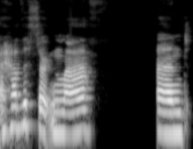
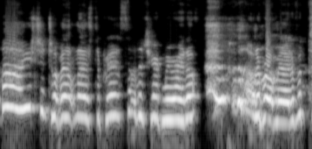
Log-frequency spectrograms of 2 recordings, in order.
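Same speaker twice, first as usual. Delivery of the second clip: high-pitched, laugh-strained talk; aching with laughter; 13 semitones higher than usual. Real, not acted. Co-host hearing Pat Tayto first time, aching with laughter. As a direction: squeeze the words out through painful laughter. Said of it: "it's hurting me".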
